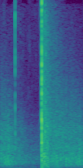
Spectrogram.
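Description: One sharp, loud report from an FN Five-seven pistol fired at bulletproof glass, preceded by a faint snap and trailed by a brief wash of echo.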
